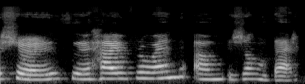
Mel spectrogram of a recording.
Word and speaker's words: Jeanne d'Arc: so hi everyone um Jean dark it's the French name I'm Jean dark Jan Jan D Jan it's a French name d oh Jan Jan I don't know if I pronounce but the easiest way you you can just use Jane that's the easiest way J because it has an English version just your J as in short okay so okay so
